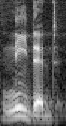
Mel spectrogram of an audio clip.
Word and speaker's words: needed: precisar no passado pronuncia-se needed Agora sim pronunciando o som da vogal e eu precisei de mais tempo outro exemplo o verbo print imprimir no passado pronuncia-se printed também pronunciando o som da vogal e i printed 10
